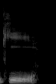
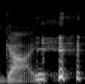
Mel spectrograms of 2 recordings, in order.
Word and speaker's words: Guy: It's pronounced Guy. In this province, it is Guy, Cole, Nick, Guy. Everywhere else, it is Guy. Just in this one, it is Guy.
